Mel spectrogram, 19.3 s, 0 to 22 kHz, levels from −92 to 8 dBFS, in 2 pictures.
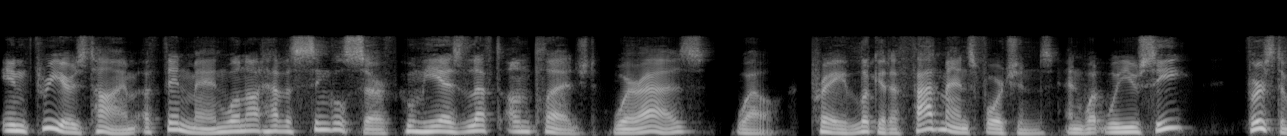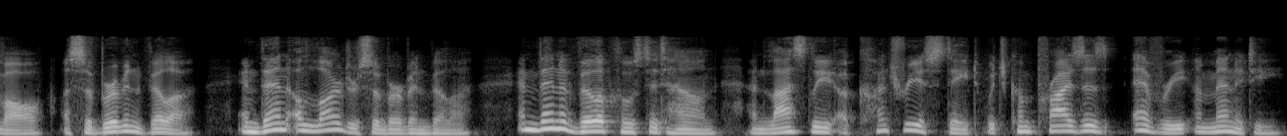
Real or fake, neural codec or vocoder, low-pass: fake; codec, 16 kHz, 1 kbps, X-Codec, HuBERT features, trained on LibriSpeech; 7.2 kHz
